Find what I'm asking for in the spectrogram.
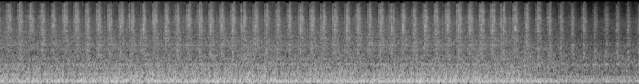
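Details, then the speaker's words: Chevrolet Caprice Landau box Chevy at idle: steady rapid clatter about three per second over the engine note; knock suspected between flex plate, starter and torque converter, not confirmed. "Like I said, that noise is something between the flex plate, starter, and the torque converter."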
